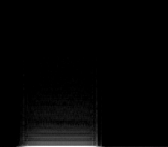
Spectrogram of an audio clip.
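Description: A loud, steady, low buzzing tone with many overtones, about a second long, that starts and stops abruptly.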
